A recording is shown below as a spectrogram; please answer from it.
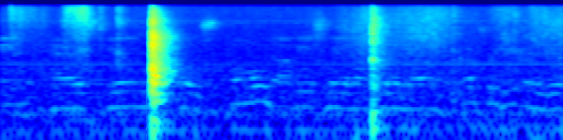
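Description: Two sharp clicks of a hard clear plastic card case being handled, a loud one about a second in and a softer one near three seconds.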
